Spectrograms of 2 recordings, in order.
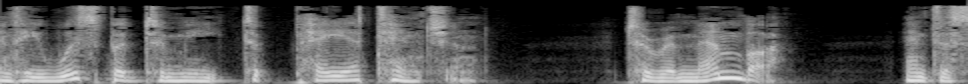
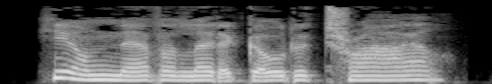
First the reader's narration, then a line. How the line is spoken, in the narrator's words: Catherine said wearily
